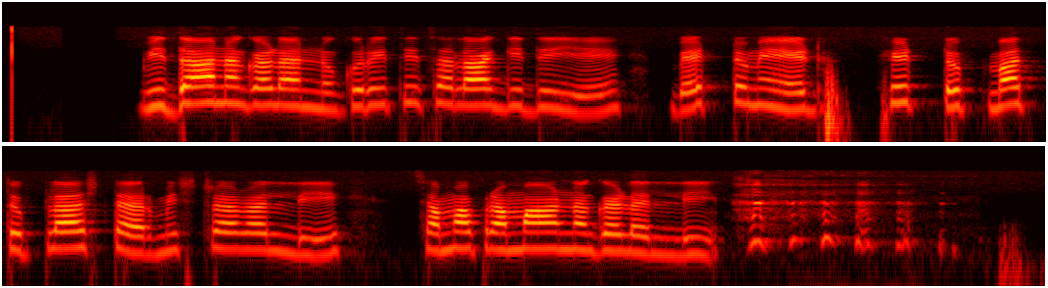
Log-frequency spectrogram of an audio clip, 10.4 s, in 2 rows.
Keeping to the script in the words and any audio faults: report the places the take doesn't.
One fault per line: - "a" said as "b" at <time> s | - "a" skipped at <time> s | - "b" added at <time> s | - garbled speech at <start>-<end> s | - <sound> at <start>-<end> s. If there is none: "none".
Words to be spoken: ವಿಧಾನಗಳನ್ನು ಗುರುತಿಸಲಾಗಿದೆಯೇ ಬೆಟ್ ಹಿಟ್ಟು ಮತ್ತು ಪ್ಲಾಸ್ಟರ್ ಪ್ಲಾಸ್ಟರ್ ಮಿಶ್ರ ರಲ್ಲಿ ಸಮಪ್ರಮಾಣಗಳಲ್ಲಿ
- "ಮೇಡ್" added at 3.8 s
- "ಪ್ಲಾಸ್ಟರ್" skipped at 6.0 s
- laugh at 8.9-10.0 s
